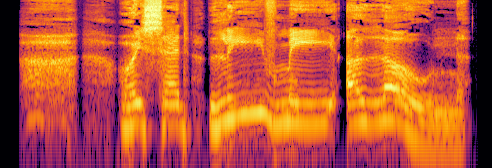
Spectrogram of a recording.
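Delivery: hoarse, husky, rough, grouchy voice. Reading a story: an unseen voice answers the digging children, hoarse, grumpy voice. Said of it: "they heard a hoarse, grumpy voice".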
